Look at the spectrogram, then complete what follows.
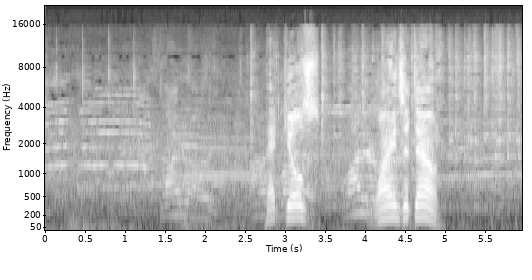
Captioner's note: applause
